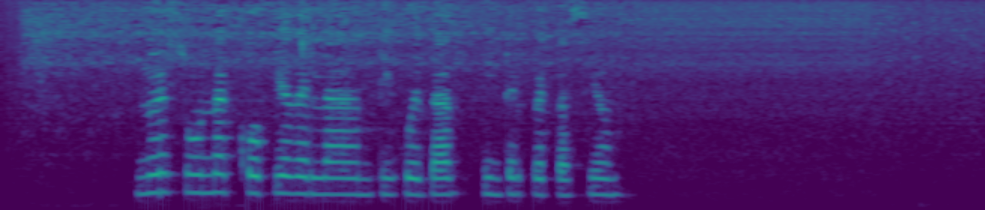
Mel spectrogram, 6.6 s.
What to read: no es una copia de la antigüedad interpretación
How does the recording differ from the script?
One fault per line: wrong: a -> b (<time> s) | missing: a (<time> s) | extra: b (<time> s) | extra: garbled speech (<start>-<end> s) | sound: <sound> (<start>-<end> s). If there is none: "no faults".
no faults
